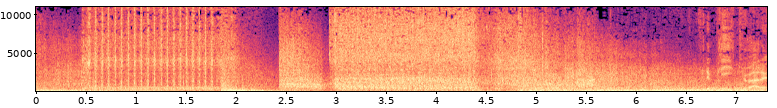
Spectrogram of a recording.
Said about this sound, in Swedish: Och så, så, och sen, just det, lägg in, nu lägger vi in lite kulsprutor och granatexplosioner.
